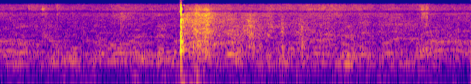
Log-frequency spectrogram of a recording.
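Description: A single black-powder musket shot about a second in: one sharp crack.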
